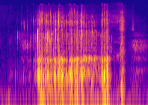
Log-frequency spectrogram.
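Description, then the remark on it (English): A wet slurp of a lemon-flavored drink lasting about two seconds, with gurgling, crackly sucking sounds and a final short sip, no one speaking. “I'm pretty sure everyone's turned off the podcast by this point, especially with that horrid slurping sound.”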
